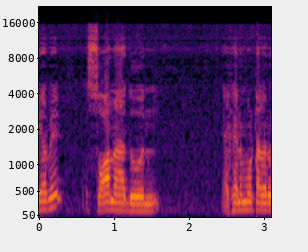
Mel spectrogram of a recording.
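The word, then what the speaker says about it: صَمَدٌ: দাল দুই পেশ দুন সমাদুন এখানে একটা বিষয় খেয়াল করুন সদ জবর সা বলি নাই সদ জবর স বলেছি তারপর মিম জবর ম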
